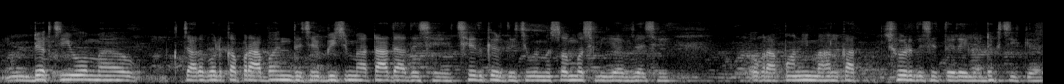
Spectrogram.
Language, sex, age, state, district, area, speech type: Maithili, female, 45-60, Bihar, Madhepura, rural, spontaneous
